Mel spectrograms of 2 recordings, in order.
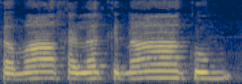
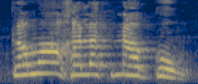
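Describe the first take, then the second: First: It is said calmly and plainly. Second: It is said loudly and angrily. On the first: The speaker calls it wrong. "वो सिंपल ऐसा नहीं है" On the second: The speaker calls it right. "एक जोर से गुस्से से होता है"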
